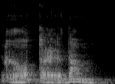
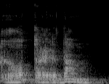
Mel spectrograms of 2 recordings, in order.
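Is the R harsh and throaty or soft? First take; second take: harsh; harsh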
